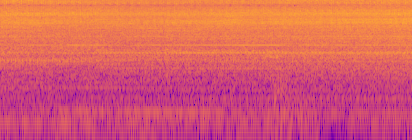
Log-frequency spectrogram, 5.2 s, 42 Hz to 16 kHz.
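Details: Toyota Corolla hybrid, 481,000 miles, idling after sitting 3 weeks in cold garage; engine sounds the same as before, not like new as aged Toyota engines get noisy, but steady even idle, no knocks or misses; no major issues, normal idle.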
